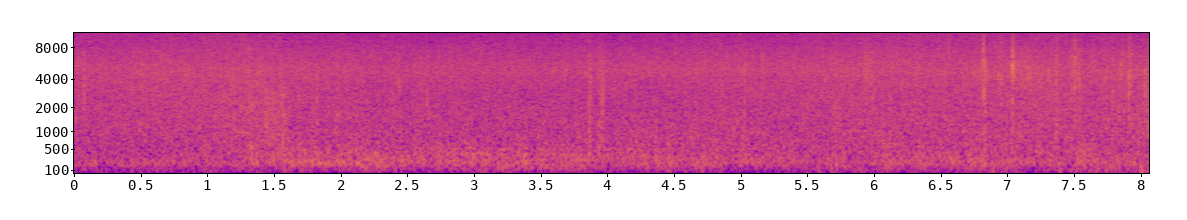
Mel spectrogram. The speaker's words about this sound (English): Good sized river, this.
